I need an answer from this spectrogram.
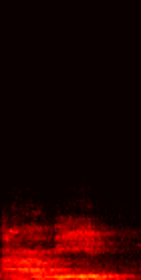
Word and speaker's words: Amin: seorang yang bisa dipercaya tapi kalau Amin itu artinya panjang a-nya panjang mimnya panjang bacanya itu adalah Ya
